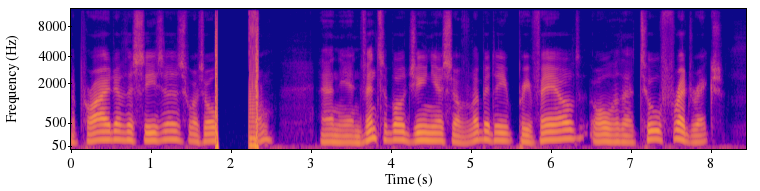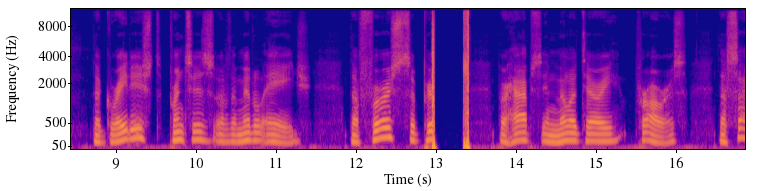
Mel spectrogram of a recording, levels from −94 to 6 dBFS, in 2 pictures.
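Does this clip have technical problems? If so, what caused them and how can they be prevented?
Yes. At 1.81 to 2.34 s and 12.96 to 13.42 s the speech pops, drops to near silence for about 0.48 s and 0.42 s, buzzes briefly (84 ms at 60 Hz, then 50 ms at 50 Hz), and pops back. This is a cable pulled and plugged in while live, with mains hum leaking in as the bare tip touched first. Mute the channel before changing cables, and secure connectors so they can't be jostled loose.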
